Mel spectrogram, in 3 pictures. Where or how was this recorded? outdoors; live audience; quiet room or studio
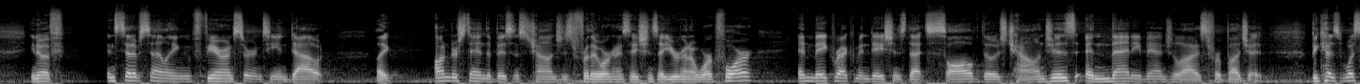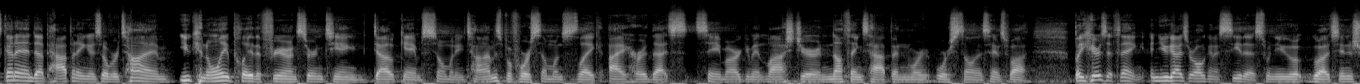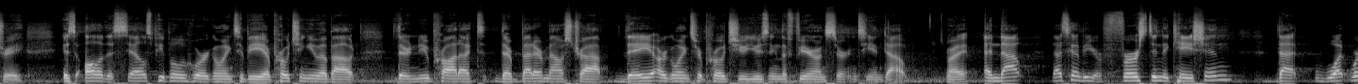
live audience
